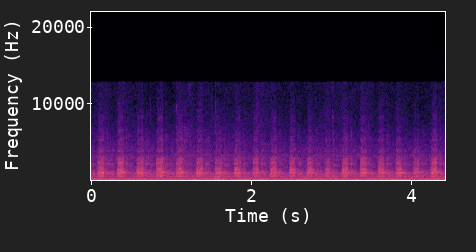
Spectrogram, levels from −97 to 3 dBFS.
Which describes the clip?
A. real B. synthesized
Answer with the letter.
A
